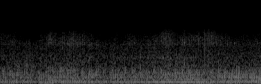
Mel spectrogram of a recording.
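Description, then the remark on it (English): A steady, droning airplane engine hums continuously, with a low throbbing rumble and a broad roar that swells slightly, heard alone without any talking. “Sounding like airplane.”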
